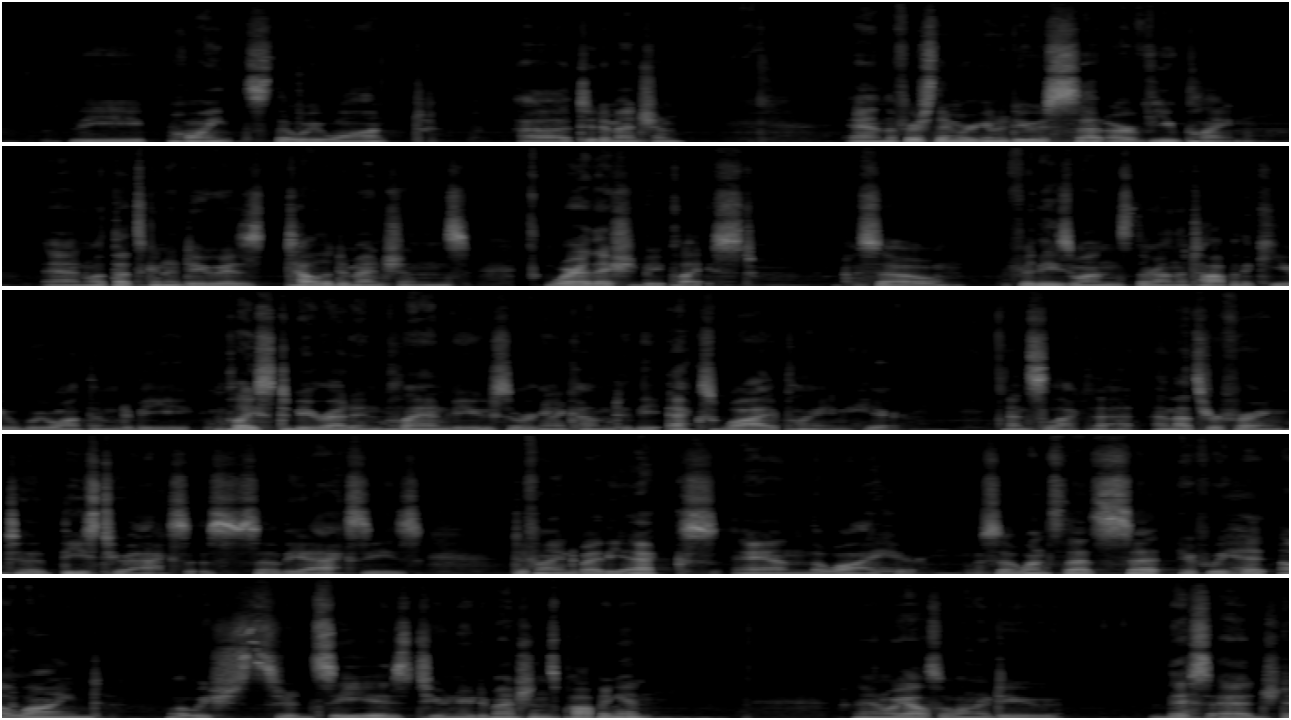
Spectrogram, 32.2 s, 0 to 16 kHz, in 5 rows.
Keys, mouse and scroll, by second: 0.1 shift+right click, 1.5 shift+right click, 5.3-24.1 drag, 24.1-25.8 middle drag, 25.8 click, 27.1-30.6 middle drag, 30.0 a, 30.6 right click, 31.4 shift+right click.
